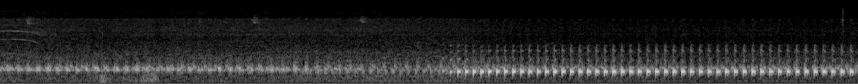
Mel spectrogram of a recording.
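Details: Toad calling in a steady, rapidly pulsed mid-pitched trill that runs without a break. It grows noticeably louder and sharper about halfway through, over faint background hiss.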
